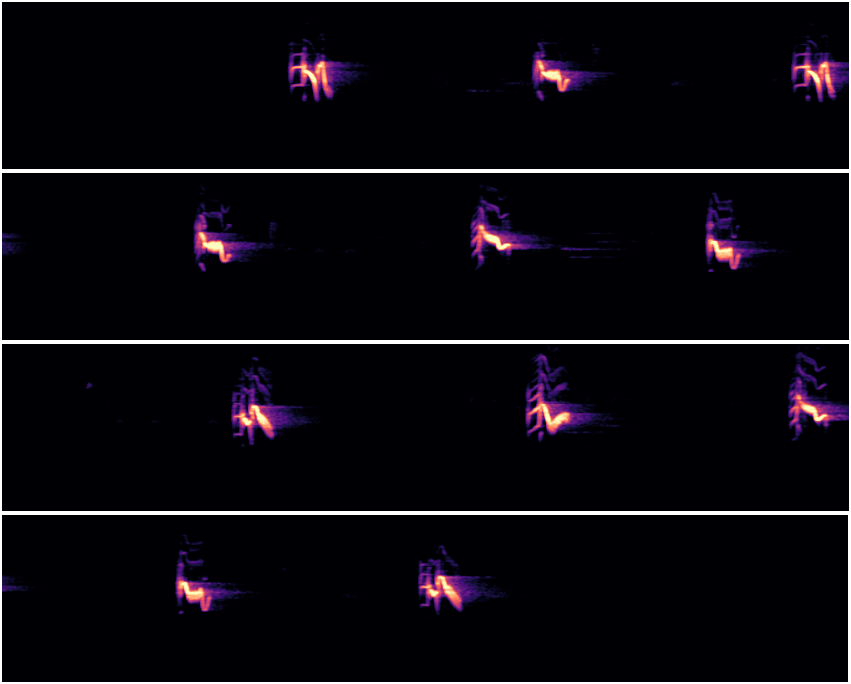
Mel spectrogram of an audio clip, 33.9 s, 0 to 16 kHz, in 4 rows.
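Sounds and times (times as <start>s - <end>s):
Yellow-throated Vireo: 2.9s - 20.2s, 21.2s - 25.6s, 26.6s - 31.0s.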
